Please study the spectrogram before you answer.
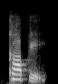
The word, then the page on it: copy: Indian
